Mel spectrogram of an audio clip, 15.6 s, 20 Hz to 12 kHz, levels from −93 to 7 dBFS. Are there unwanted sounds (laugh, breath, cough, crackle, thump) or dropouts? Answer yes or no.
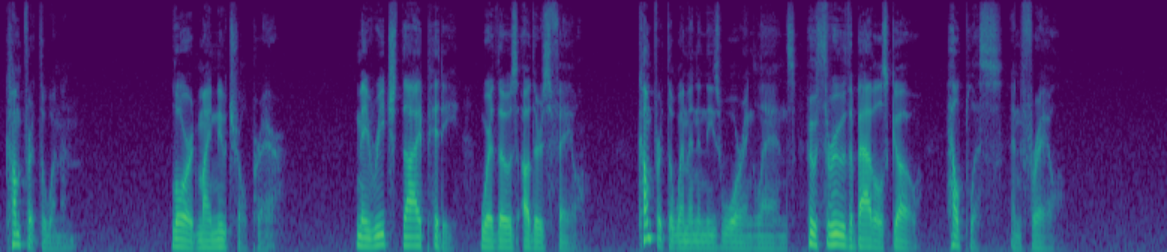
no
